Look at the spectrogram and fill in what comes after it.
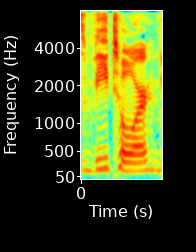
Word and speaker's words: Vitor: take out the C. – It's Vitor. – Vitor Belfort.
